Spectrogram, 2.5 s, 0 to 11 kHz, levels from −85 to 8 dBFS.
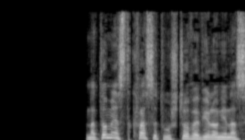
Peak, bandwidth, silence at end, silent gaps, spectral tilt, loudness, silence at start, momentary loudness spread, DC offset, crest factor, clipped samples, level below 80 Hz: -4 dBFS; 10.5 kHz; 0 s; none; -4 dB/octave; -19 LUFS; 0.85 s; 6 LU; under 0.1%; 16 dB; under 0.1%; -54 dBFS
